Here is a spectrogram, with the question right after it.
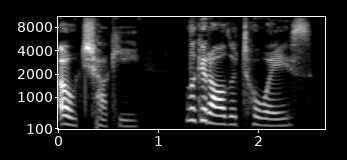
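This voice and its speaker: Genteel young mother, smooth clear voice, airy and polite, old radio soap, dry sound. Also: medium pitch, sing-song, slow pace, no echo. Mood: bright, polite. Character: breezy, genteel young mother of a small boy. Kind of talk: mid-century radio soap opera acting.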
